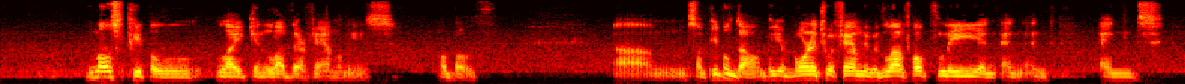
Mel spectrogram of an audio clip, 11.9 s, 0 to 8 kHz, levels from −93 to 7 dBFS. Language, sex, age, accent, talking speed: English, male, 40-59, American, 130 wpm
